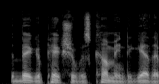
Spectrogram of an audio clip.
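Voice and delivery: plain reading voice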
